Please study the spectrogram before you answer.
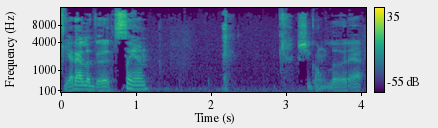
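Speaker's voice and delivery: low, lazy dude voice, dropping to a mumble; mocking a man. Mocking men who send pictures, low smug dude voice. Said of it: "I swear it's just like".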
